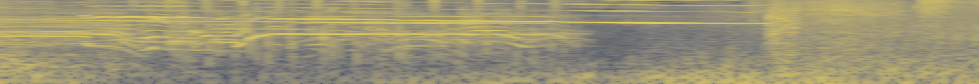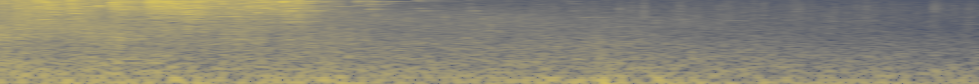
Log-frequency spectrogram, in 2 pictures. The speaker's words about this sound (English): Open the window. Oh, I love fireworks.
